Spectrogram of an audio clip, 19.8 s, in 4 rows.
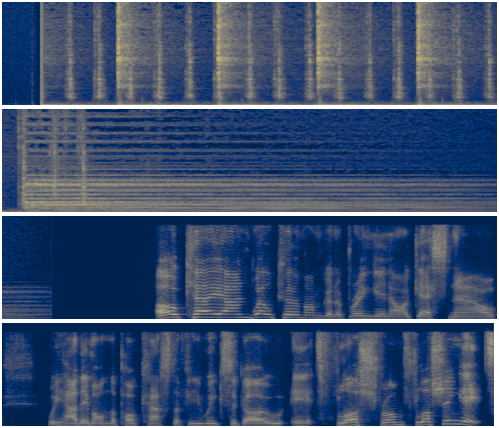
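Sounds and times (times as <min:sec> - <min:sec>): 
deep thumps: 0:00.4 - 0:05.2
countdown clock ticks: 0:00.4 - 0:07.4
bright ringing chime: 0:05.2 - 0:10.3
speech: 0:11.6 - 0:19.7.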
